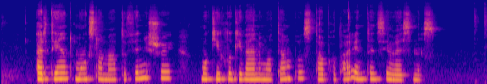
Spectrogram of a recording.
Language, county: Lithuanian, Kaunas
